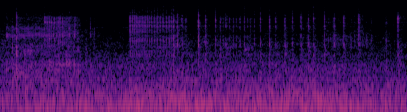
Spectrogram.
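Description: Faint creaks: two short scraping bursts, then a quick run of light clicks, over a low steady hum.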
